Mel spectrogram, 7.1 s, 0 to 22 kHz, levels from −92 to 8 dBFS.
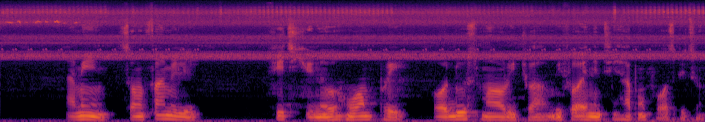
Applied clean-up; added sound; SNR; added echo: none; Cricket; 1 dB; none.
